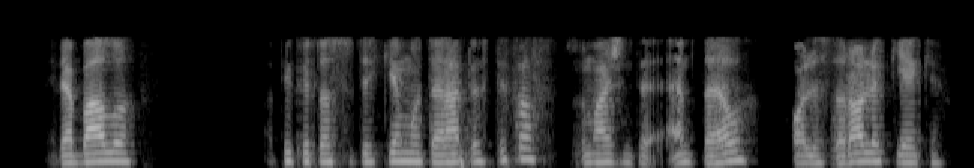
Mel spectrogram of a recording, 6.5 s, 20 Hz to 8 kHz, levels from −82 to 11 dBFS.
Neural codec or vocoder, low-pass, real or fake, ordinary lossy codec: none; 7.2 kHz; real; AAC, 16 kbps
